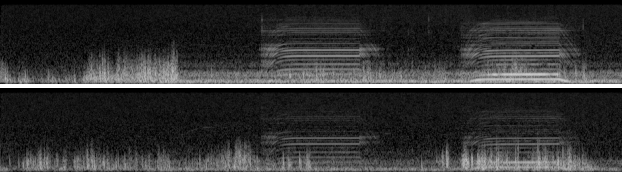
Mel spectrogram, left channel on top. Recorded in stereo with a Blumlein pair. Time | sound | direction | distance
1.5 | a phone buzzing | 30° left | ?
